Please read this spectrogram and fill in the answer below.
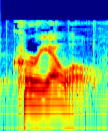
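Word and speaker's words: Kurioō (κυριεύω): The last verse of chapter 1, the word that is used is kurioō. K-U-R-I-E-U long O. Kurioō.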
